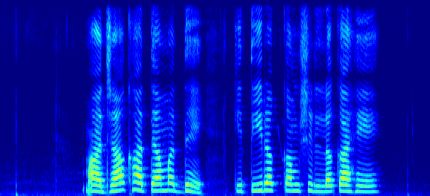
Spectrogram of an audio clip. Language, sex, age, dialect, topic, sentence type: Marathi, female, 36-40, Standard Marathi, banking, question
